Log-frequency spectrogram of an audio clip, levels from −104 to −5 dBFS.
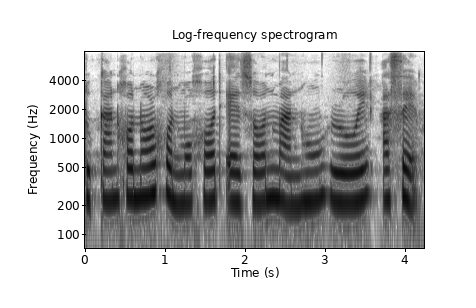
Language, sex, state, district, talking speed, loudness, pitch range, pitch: Assamese, female, Assam, Sonitpur, 85 wpm, -16 LUFS, 215-240 Hz, 225 Hz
